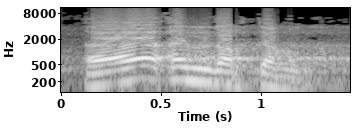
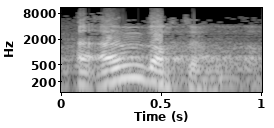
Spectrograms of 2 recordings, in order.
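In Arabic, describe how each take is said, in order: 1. تفصل بين الهمزتين ألف ممدودة. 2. تُنطق همزتان متتاليتان. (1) "يدخل ألف بين الهمزتين" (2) "منهم من يبقى لهم السين معا على الأصل"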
